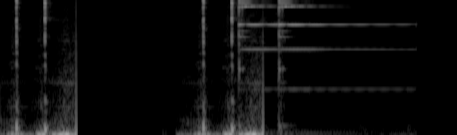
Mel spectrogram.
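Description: Subscribe-button animation sound effects: two quick mouse clicks, then a few more clicks about a second in, followed by a bright bell ding that rings on and fades.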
